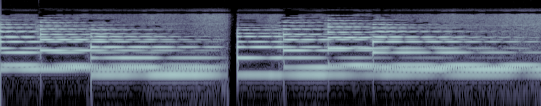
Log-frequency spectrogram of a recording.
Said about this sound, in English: Just a quick bell ring and we're back.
